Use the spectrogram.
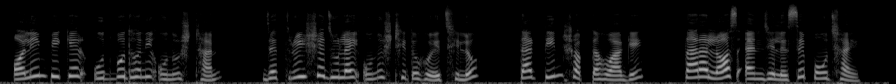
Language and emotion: Bengali, neutral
